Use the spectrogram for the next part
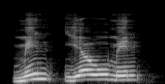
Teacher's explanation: जब नून साकिन के बाद या हरूफ यरमलून में से है तो नून साकिन को या में इदगाम करके पढ़ेंगे, मिलाकर पढ़ेंगे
